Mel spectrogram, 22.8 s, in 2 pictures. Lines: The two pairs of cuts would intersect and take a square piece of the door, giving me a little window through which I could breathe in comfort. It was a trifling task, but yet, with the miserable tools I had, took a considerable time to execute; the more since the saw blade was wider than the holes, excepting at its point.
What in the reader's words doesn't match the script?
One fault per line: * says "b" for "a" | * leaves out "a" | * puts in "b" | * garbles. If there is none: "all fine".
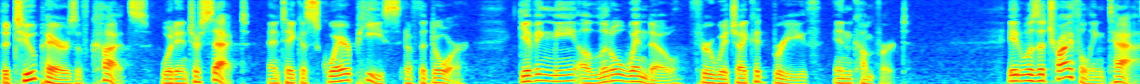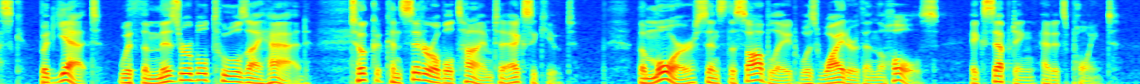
all fine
